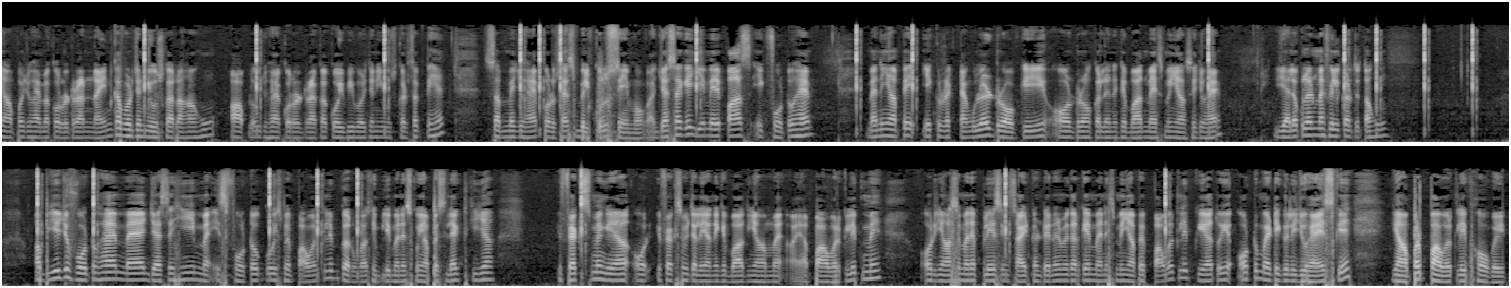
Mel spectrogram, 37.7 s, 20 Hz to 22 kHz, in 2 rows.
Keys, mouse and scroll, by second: 1.6 F5, 1.9 click, 2.4 F2, 3.2 click, 3.4 F2, 4.8 click, 5.1 F2, 6.2 click, 7.4 F3, 10.6-19.4 drag, 19.9 F2, 20.3 F2, 22.2 click, 26.1 click, 30.7 F5, 31.1 typing, 31.4 click, 36.1 typing.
